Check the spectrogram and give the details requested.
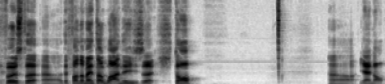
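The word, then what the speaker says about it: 人: Yeah, no, not the hito unaccented, which means person, with the kanji of person I've mentioned. Now we can see it again. This one, hito, technically on its own, accented on the last syllable, so there's also the difference in accent.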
